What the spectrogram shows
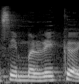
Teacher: I don't have that trill. And in Peninsular Malaysia, generally in Malay as well, we don't have the trill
